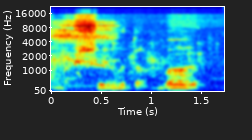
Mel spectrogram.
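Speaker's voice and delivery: very quiet, high, hushed, put-on drunken outburst. Retelling a night out with a friend, the speaker imitating Grimes drunk. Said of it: "my friend's all drunk. He's like".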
